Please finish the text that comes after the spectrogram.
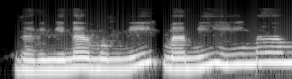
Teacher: Diulang lagi dengungnya 3 harokat.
